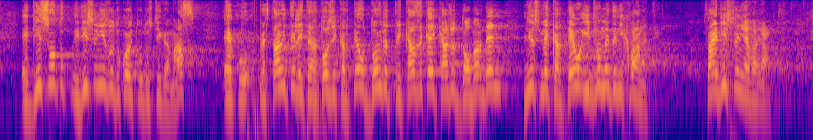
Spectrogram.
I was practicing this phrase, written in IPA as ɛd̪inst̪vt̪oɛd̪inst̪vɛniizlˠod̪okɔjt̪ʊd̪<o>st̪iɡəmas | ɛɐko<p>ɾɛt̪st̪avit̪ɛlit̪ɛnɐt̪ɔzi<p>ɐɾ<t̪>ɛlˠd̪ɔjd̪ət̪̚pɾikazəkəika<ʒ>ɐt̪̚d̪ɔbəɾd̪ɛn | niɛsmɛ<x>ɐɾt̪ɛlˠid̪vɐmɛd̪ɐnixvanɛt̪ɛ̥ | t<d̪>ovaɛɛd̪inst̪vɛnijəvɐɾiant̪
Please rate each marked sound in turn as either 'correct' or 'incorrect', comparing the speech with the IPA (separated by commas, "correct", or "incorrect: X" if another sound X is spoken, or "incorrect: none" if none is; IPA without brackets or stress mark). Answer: correct, correct, incorrect: k, correct, correct, incorrect: k, incorrect: t̪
